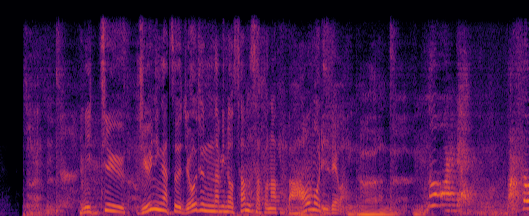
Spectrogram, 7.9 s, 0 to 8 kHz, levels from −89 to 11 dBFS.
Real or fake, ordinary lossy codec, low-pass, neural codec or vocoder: fake; none; 7.2 kHz; codec, 16 kHz, 2 kbps, X-Codec, WavLM features, trained on Multilingual LibriSpeech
